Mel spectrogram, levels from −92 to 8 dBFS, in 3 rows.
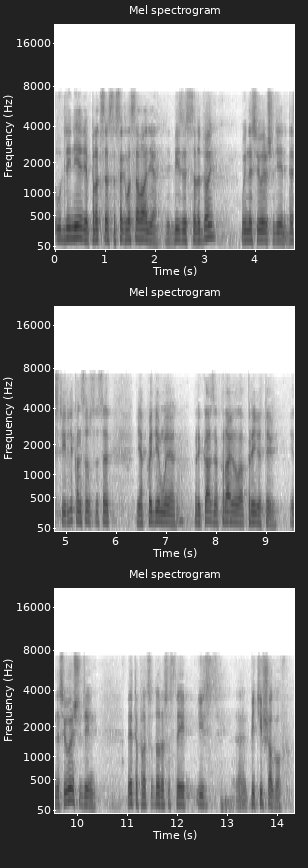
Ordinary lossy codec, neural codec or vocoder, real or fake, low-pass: MP3, 48 kbps; codec, 16 kHz, 1.1 kbps, Voila-Tokenizer; fake; 7.2 kHz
